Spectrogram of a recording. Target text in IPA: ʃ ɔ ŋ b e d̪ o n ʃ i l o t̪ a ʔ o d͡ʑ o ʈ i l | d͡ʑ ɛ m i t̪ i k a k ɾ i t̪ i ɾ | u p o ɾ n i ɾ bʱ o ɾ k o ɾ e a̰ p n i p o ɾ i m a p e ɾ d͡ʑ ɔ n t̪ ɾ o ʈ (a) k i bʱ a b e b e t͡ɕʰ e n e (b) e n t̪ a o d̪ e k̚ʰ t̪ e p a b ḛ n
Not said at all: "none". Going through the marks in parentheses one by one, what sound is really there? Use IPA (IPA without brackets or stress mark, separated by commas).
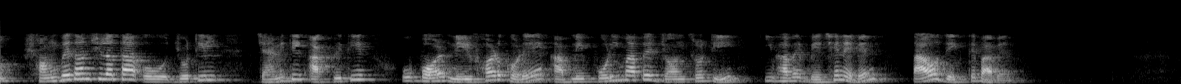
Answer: i, b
